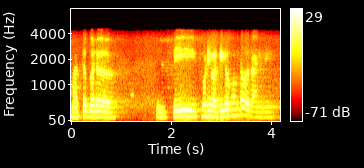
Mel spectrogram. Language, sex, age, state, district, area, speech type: Sindhi, male, 18-30, Gujarat, Surat, urban, conversation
